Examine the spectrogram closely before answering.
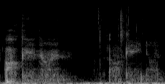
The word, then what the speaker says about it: Arcanine: Okay, Magma is a good Pokemon, and Arcanine, that's how you say it.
